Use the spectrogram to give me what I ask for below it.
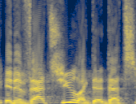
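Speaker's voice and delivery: ordinary delivery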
